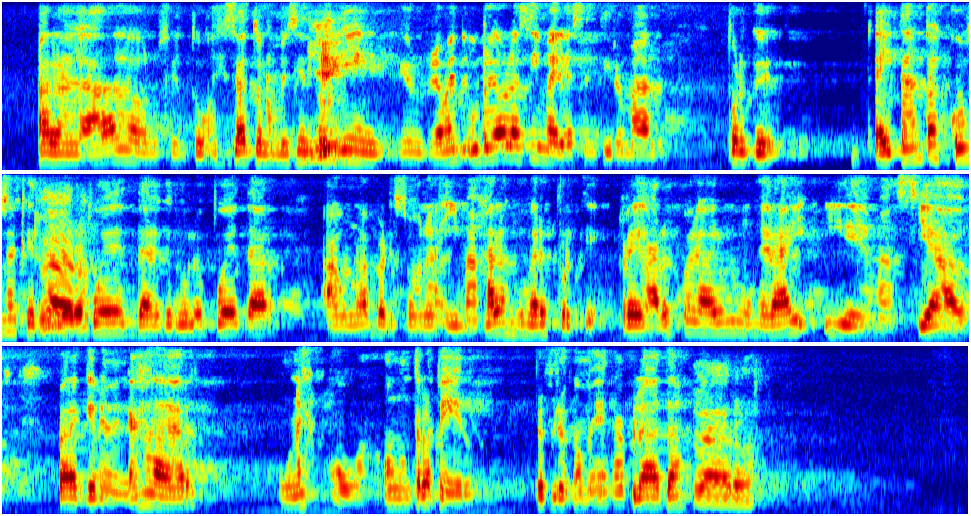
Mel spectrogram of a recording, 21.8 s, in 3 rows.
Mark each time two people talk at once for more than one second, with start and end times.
none

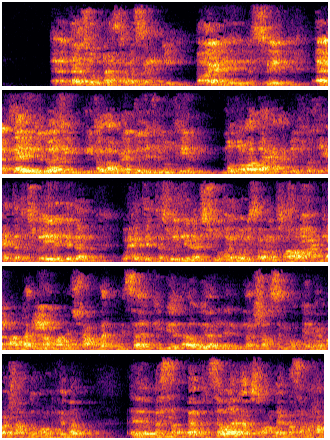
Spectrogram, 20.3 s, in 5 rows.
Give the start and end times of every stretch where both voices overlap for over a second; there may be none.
11.6-12.9

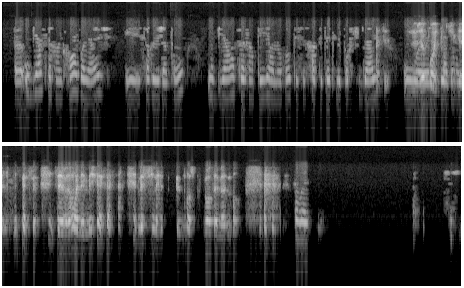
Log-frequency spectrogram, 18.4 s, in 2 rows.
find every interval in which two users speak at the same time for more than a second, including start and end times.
8.0-9.3

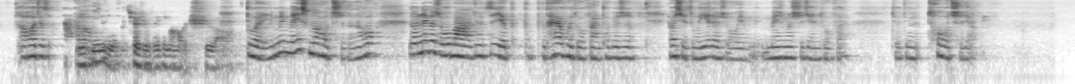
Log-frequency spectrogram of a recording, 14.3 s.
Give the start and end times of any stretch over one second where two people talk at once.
none

